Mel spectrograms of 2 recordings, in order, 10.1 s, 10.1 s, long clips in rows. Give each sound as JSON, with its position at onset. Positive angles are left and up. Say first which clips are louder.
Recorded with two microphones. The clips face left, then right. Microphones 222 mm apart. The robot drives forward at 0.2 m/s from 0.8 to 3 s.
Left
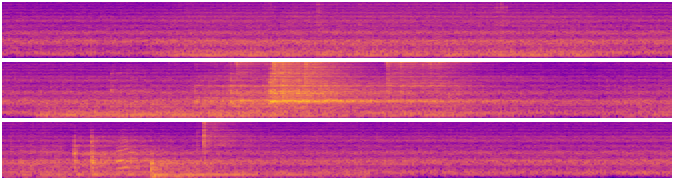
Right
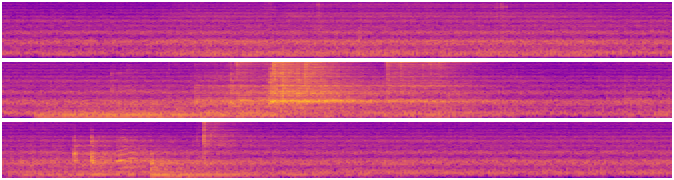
{"t": 3.5, "sound": "a dropped coin", "louder": "right 2 dB", "side_deg": -45, "distance_m": 1.7}
{"t": 6.3, "sound": "a squeak", "louder": "left 1 dB", "side_deg": 20, "distance_m": 0.6}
